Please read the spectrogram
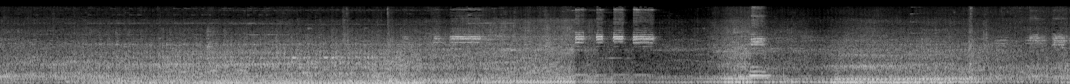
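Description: Dense road traffic with a bus engine rumbling close alongside, and vehicle horns honking in short blasts through the middle: once, then three quick toots about six seconds in, then once more.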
